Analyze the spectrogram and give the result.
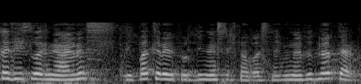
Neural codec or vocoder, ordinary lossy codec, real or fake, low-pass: codec, 44.1 kHz, 1.7 kbps, Pupu-Codec; Opus, 64 kbps; fake; 7.2 kHz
